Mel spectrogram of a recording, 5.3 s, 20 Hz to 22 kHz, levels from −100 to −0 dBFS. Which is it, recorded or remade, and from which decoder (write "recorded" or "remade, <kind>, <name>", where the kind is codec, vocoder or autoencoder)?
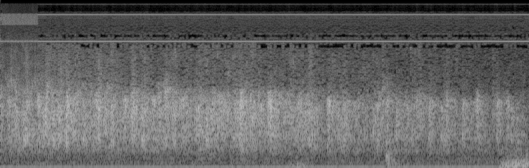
recorded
